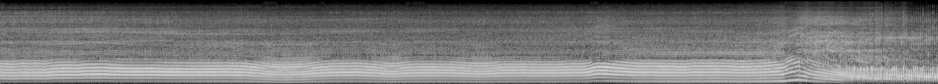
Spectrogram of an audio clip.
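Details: Crisp, high-revving two-stroke wail of a heat-soaked Husqvarna 562 chainsaw during test cuts, compared with a salvaged Husqvarna 51 and a 254. It dips a little into the cut, recovers cleanly and revs out free: running healthy.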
